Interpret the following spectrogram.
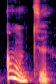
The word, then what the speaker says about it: honte: Mais attention, on ne dit pas cette honte, on dit cette honte. Pourquoi cette honte? Car c'est un H aspiré. Donc, je ne peux pas prononcer ensemble. Donc, je dis cette honte. OK? Donc, cette honte. Et pas cette honte. Pourquoi? Parce qu'il s'agit d'un H aspiré.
